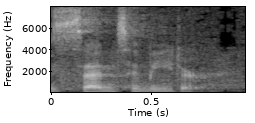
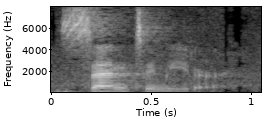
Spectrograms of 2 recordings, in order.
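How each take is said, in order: First: The stress is on the first syllable. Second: The stress is on the first syllable.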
